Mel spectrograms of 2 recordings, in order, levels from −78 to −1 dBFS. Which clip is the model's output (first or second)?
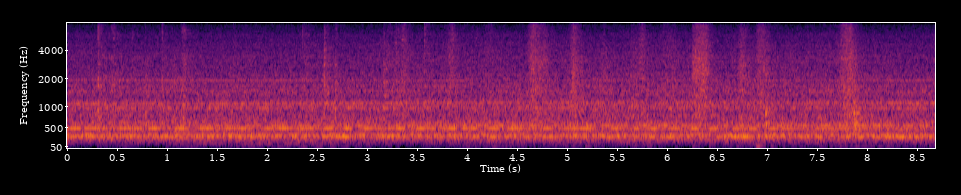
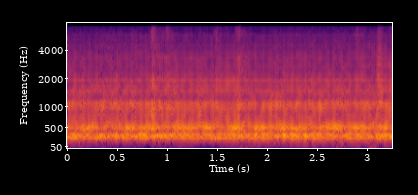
second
